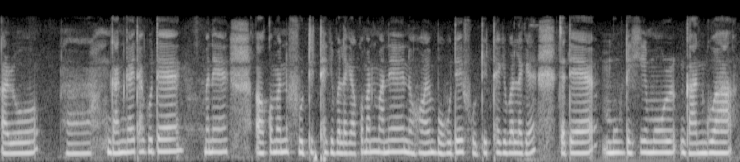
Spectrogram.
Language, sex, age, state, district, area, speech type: Assamese, female, 18-30, Assam, Tinsukia, urban, spontaneous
